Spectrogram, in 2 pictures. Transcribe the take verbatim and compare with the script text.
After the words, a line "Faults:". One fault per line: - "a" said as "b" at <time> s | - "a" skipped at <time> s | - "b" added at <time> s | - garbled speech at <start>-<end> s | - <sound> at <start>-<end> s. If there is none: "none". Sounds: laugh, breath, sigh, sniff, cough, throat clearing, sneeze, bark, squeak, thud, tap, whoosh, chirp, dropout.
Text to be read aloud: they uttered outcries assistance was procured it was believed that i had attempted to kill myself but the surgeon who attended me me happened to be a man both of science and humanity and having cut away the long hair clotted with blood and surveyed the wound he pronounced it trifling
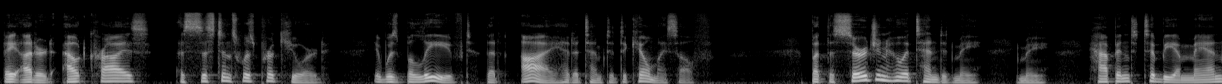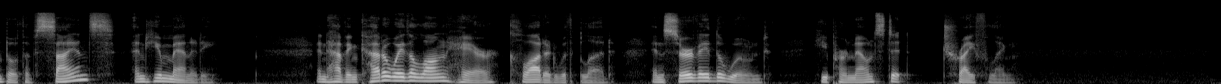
they uttered outcries assistance was procured it was believed that i had attempted to kill myself but the surgeon who attended me me happened to be a man both of science and humanity and having cut away the long hair clotted with blood and surveyed the wound he pronounced it trifling
Faults:
none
